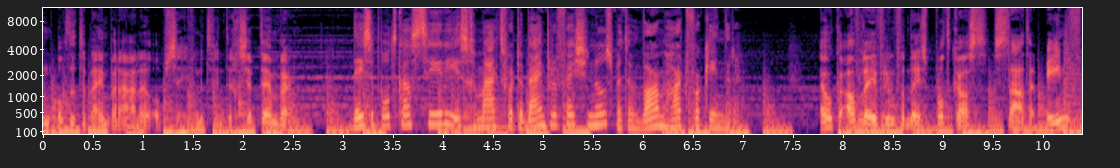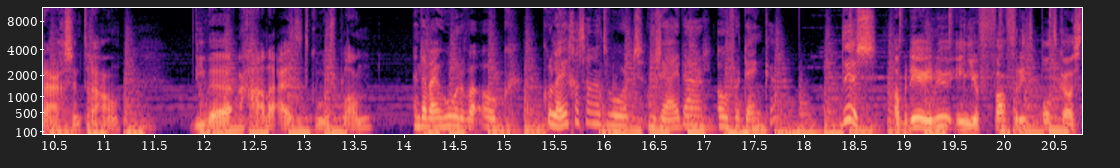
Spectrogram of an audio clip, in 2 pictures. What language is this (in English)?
Dutch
